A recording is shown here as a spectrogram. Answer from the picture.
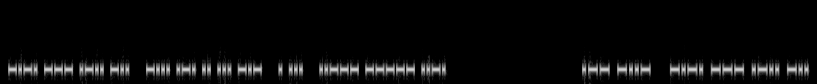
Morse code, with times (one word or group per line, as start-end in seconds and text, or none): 0.1-1.3 COLD
1.5-2.6 BRISK
2.8-3.0 ES
3.2-4.5 20F
5.8-6.5 WX
6.7-8.1 COLD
